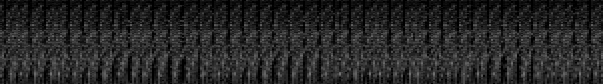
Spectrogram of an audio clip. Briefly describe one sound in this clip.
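An arcade game's rapid chomping sound effect repeats steadily as dots are eaten.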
